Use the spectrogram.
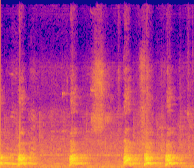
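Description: Several dogs bark in short, separate bursts spaced about a second apart, close by and loud, with a faint whimper between the barks.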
